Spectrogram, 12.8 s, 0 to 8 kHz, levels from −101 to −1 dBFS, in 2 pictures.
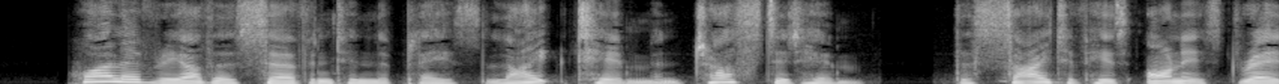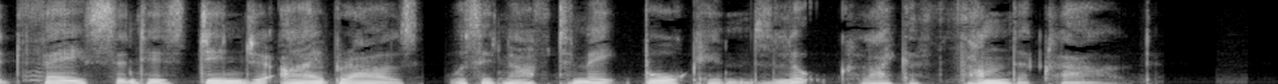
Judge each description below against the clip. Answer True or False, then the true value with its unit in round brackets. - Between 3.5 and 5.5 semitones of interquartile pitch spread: True (3.9 semitones)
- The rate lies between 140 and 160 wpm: True (150 wpm)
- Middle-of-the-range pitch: True (150 Hz)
